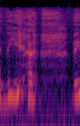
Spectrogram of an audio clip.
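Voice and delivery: usual speaking voice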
